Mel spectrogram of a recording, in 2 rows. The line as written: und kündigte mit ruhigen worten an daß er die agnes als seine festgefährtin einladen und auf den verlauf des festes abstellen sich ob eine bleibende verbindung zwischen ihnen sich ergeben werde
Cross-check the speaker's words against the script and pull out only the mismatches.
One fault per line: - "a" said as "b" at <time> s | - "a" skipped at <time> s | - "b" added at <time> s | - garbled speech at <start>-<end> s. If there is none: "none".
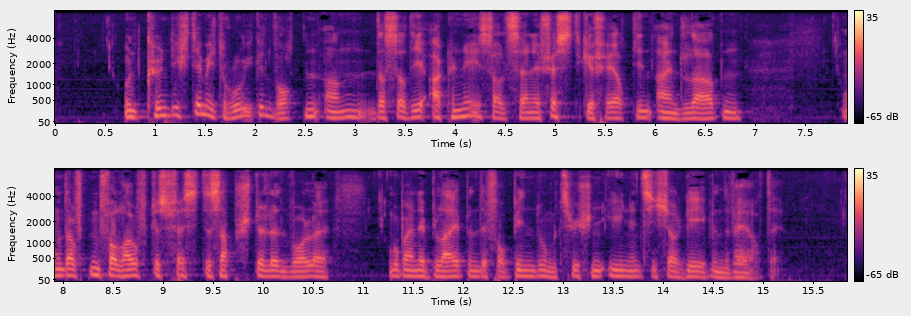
- "sich" said as "wolle" at 10.3 s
